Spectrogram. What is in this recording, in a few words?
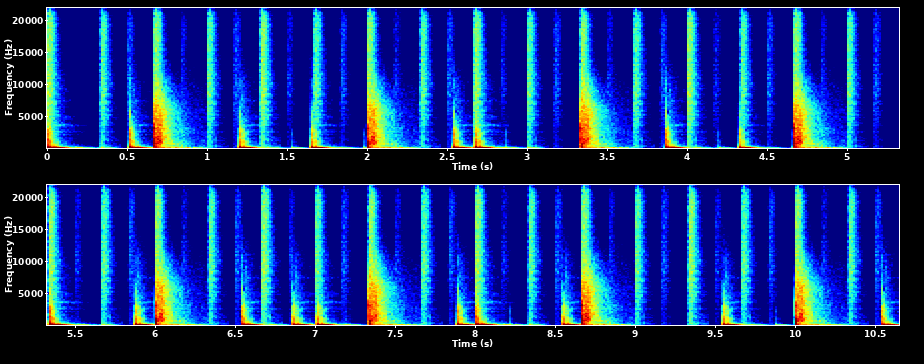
Drums, Hip Hop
